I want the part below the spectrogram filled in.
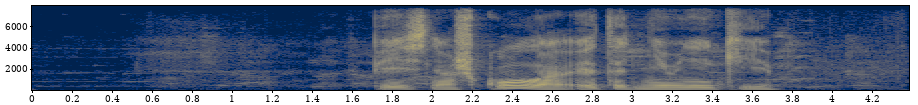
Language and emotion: Russian, neutral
